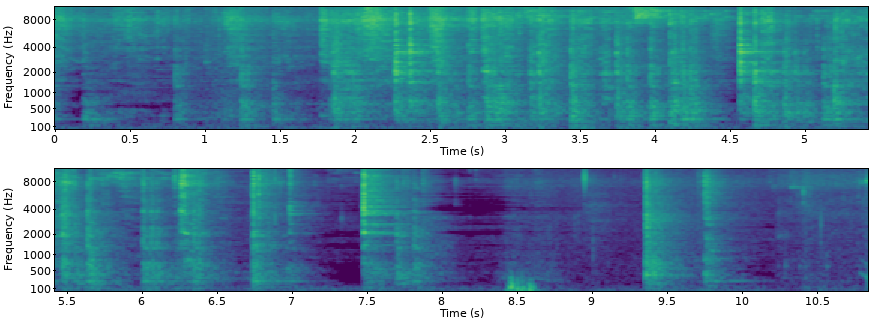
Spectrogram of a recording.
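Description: Mashed dal being stirred into drumstick sambar in a pot, with scraping ladle strokes, metal clinks against the pot and a soft sizzle, irregular and close, no talking.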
